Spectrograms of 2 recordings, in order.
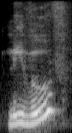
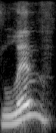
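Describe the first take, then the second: First: The name is said as two syllables. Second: The name is said as one short syllable. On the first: The speaker calls it right. "apparently that L V I V is Lviv" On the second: The speaker calls it wrong. "I believe you'd pronounce this Liv, but I'm probably entirely wrong about that"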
